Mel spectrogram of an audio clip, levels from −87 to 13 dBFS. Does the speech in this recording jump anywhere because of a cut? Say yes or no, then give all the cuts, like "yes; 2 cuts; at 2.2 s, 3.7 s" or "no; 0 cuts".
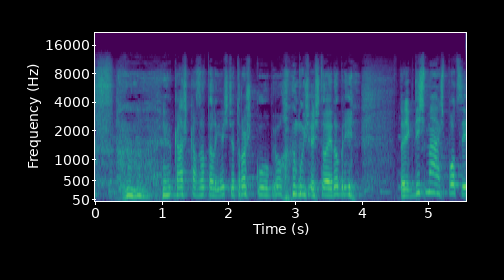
no; 0 cuts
